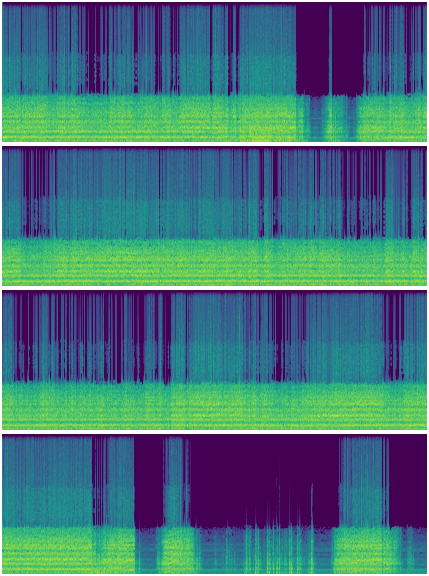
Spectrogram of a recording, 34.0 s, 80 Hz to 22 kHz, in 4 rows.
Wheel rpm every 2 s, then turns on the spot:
230, 230, 190, 90, 210, 220, 230, 230, 230, 230, 230, 210, 220, 180, 50, 10, 80.
none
